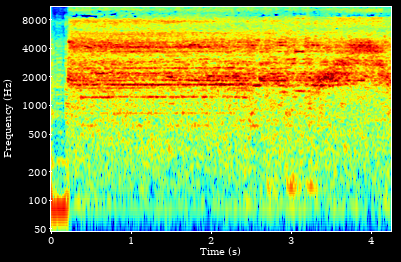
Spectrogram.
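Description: Loud music blaring from towering stacks of DJ speaker cabinets, continuous after a momentary break at the very start.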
